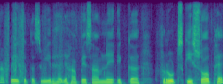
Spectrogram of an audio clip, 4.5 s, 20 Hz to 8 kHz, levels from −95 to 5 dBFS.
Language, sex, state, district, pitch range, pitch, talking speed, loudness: Hindi, male, Jharkhand, Garhwa, 115-145 Hz, 125 Hz, 135 wpm, -18 LUFS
